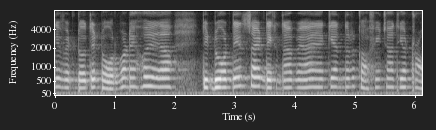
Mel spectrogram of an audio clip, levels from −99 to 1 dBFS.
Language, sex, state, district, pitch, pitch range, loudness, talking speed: Punjabi, female, Punjab, Kapurthala, 290 Hz, 275-305 Hz, -19 LUFS, 175 wpm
